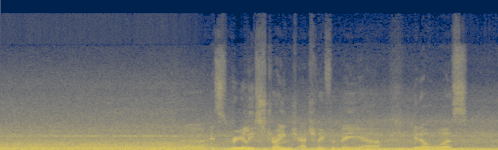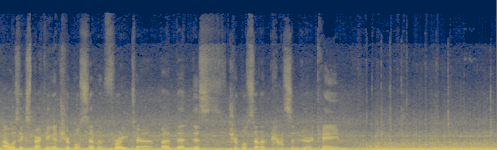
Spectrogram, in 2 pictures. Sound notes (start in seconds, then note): none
